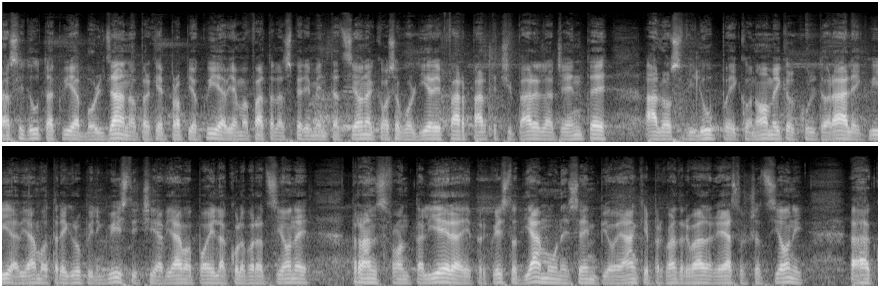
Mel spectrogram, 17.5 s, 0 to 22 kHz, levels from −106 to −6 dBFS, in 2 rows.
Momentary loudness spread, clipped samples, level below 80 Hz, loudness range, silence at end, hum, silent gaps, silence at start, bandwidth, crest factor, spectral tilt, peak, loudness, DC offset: 9 LU; under 0.1%; -54 dBFS; 2 LU; 0 s; none; none; 0 s; 14.5 kHz; 24 dB; -5 dB/octave; -4 dBFS; -29 LUFS; under 0.1%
